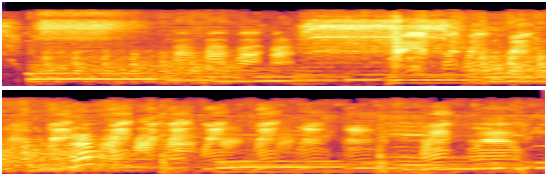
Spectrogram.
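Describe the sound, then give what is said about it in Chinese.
A flurry of loud, nasal quacks from little ducks overlapping one another in quick succession for several seconds, with steady sustained tones running underneath. “鸭子真的是很有意思，好棒啊！”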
